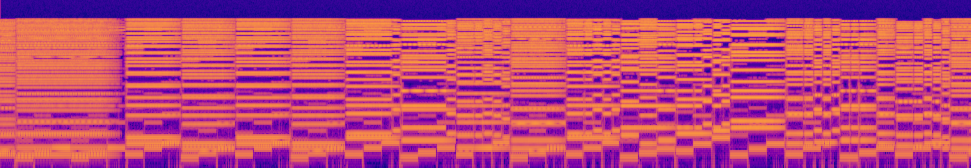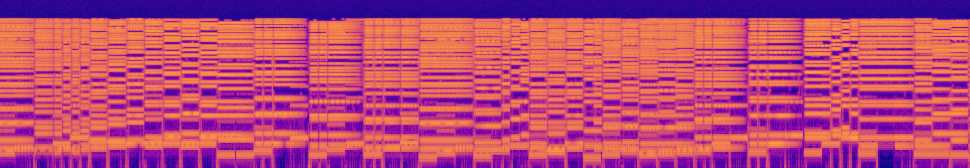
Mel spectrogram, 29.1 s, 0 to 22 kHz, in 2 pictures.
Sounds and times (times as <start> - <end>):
Music: 0.0 - 29.1.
